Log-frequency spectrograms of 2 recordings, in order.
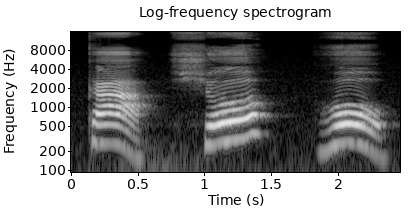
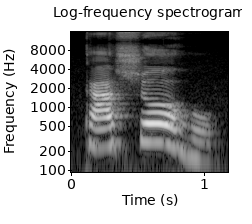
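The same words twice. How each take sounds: First: "Cachorro" drawn out as "ca-chor-ro", slow and loud; syllables split slowly. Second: Said in the usual way. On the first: Shown as a demonstration. Teacher slowly splitting "Cachorro" into syllables for the class. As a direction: pull apart "Cachorro" beat by beat. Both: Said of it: "Separando as sílabas agora".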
